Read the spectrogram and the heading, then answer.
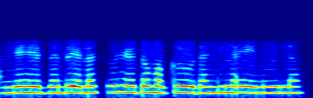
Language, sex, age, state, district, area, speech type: Kannada, female, 18-30, Karnataka, Gulbarga, rural, conversation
